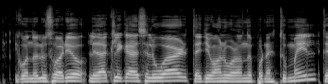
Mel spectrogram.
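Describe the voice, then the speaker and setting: A very fast, fairly high-pitched man's voice with fairly even intonation, on a very clean recording with a silent background. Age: 30s. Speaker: podcaster and software developer. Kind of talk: solo tech podcast monologue. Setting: hot home studio.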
